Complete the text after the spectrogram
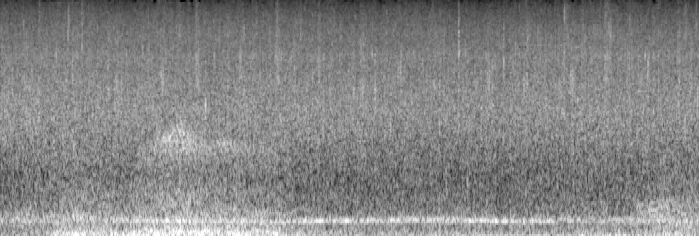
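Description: Footsteps run on a hard wet surface.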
